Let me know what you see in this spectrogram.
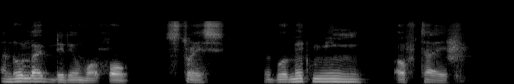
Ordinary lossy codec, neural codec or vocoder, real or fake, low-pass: none; codec, 16 kHz, 0.8 kbps, ZipCodec; fake; none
